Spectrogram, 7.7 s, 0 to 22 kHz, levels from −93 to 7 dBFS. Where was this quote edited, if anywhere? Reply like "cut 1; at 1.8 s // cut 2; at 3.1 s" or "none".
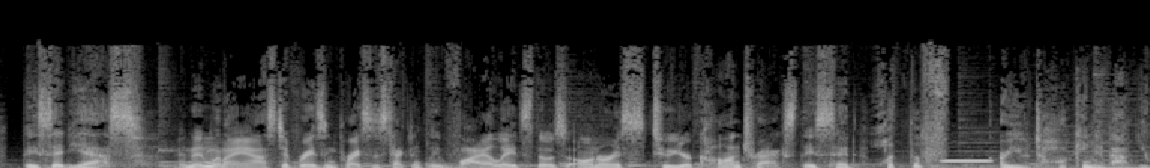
none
